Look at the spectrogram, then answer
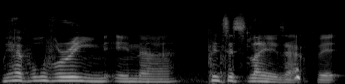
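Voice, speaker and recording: Man, fairly high voice, lively intonation, unhurried halting delivery, casual host banter. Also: a crowd in the background. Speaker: host of an audio drama review.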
